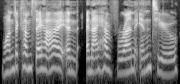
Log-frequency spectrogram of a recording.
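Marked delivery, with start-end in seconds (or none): 0.0-1.2 higher, louder earnest protest; mildly acted sincere outburst; inner realization. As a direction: replay the moment it dawned on you, pitched up. Teller voices his own realization.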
